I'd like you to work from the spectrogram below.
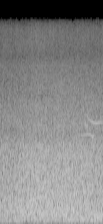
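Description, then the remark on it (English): Ocean waves wash steadily onto a sandy beach, a continuous broad hiss of surf with no distinct breaks, even in loudness. No one speaks. “And then this wave catches a part of your name and washes it away and goes back into the ocean.”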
